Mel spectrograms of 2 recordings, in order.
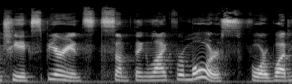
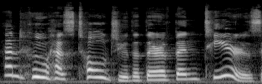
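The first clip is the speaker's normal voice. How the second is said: exclaiming; 7 semitones higher than usual. A narrator's reading. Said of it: "exclaimed she".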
